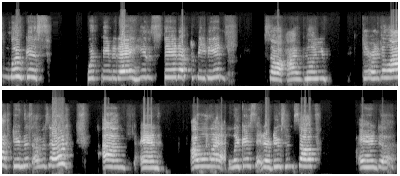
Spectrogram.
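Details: Woman with cerebral palsy who uses a wheelchair and says her disability is evident when she talks; real speech; finding: dysarthria due to cerebral palsy.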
